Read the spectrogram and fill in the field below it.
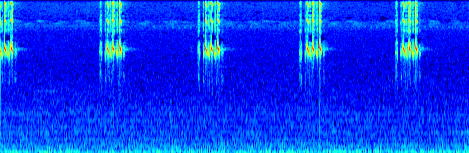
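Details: Single lonely cricket chirping, five brief trilled bursts of high pulses spaced evenly about a second apart, roughly sixty chirps a minute, over a still, quiet background.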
